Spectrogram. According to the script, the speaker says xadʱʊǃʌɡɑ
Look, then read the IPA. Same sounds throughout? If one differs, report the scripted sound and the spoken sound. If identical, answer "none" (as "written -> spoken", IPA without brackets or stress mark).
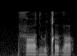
a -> ɑ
